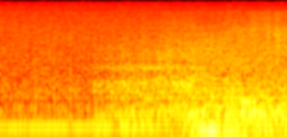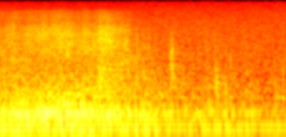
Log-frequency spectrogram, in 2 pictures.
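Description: A car engine rumbles as a car pulls up and stops.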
